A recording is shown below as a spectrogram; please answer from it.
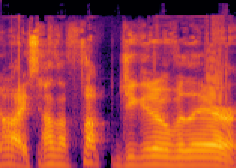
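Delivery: very high-pitched holler. Playing Fisker, calling to companions across terrain: in-character yell. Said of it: "Fisker's just gonna yell".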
